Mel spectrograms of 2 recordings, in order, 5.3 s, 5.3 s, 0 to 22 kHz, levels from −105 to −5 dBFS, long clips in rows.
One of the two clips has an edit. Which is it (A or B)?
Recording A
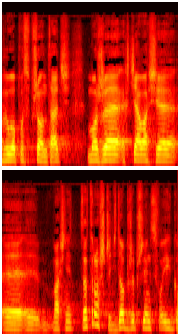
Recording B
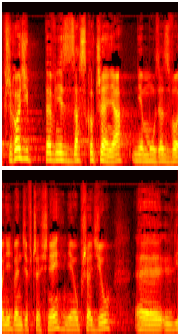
B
